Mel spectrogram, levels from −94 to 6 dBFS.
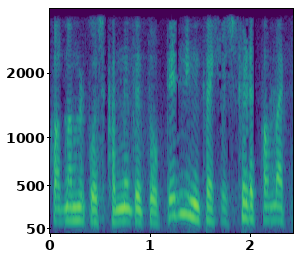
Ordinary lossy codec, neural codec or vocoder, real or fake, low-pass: AAC, 24 kbps; codec, 16 kHz, 0.5 kbps, X-Codec, HuBERT features, trained on general audio; fake; 3.6 kHz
